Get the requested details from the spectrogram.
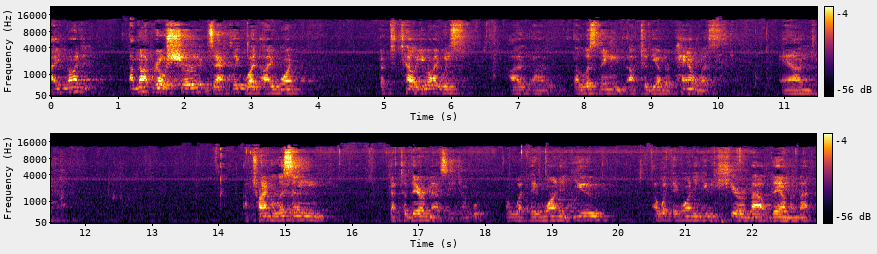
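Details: Adult man who describes himself as stuttering all over the place despite attending a covert stuttering workshop; stuttering.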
